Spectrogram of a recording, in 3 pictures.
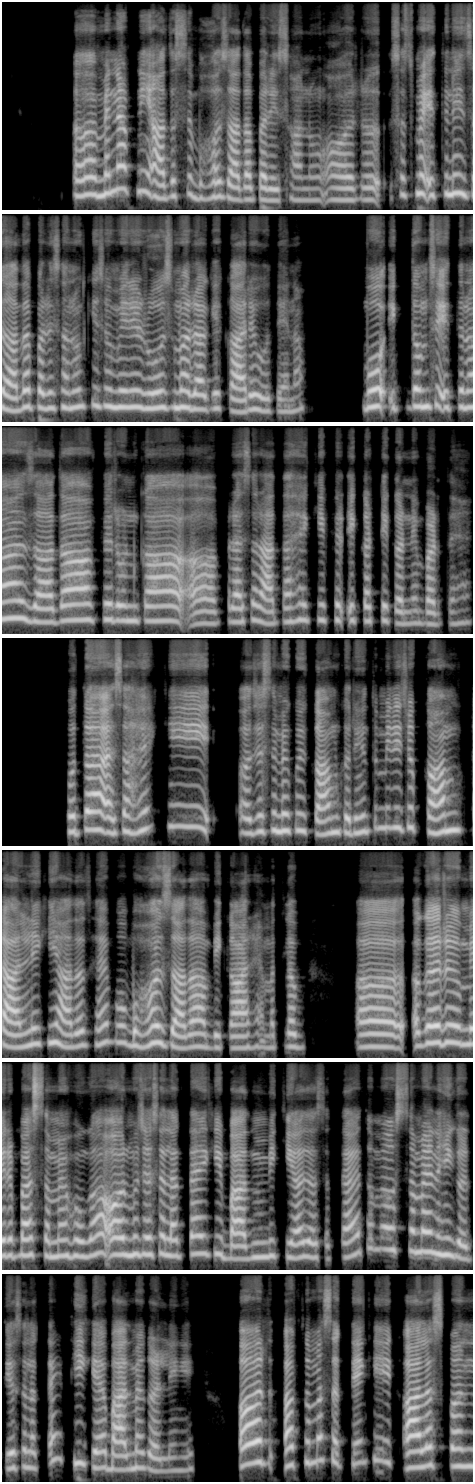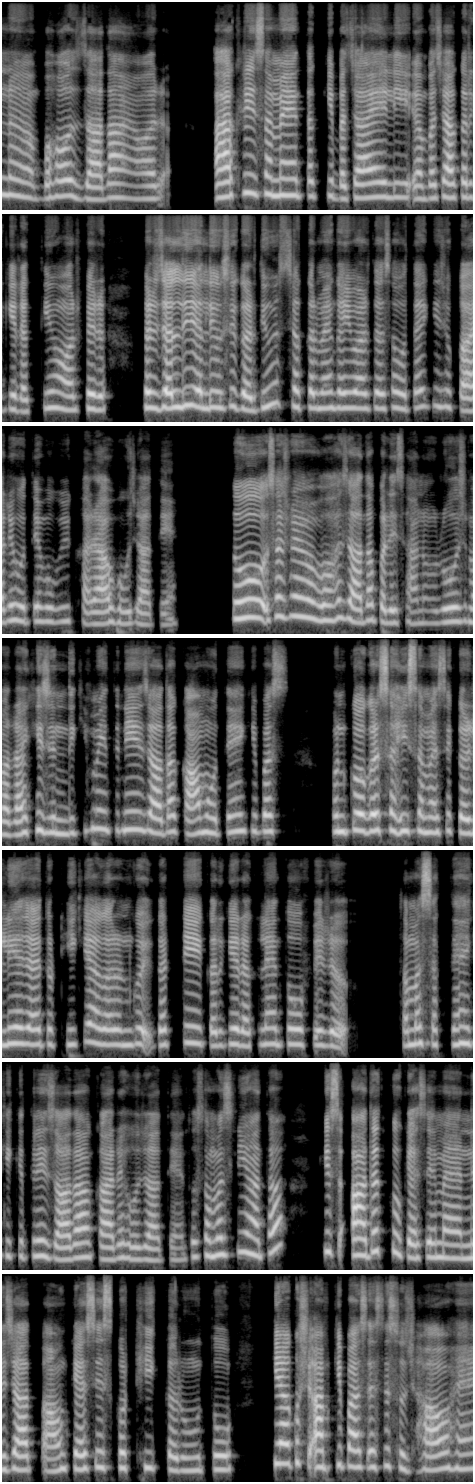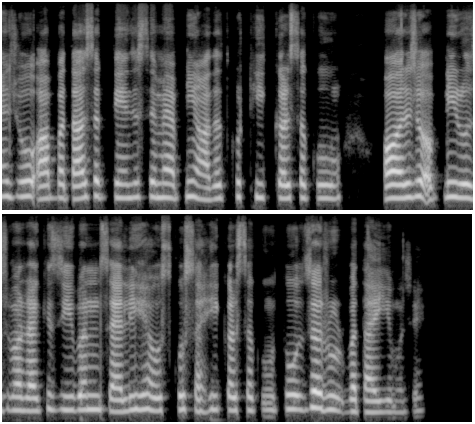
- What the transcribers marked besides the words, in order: in English: "प्रेशर"; other background noise; tapping
- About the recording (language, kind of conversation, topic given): Hindi, advice, मैं काम टालने और हर बार आख़िरी पल में घबराने की आदत को कैसे बदल सकता/सकती हूँ?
